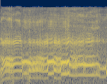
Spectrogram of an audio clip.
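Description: A cartoon character's voice distorted by an audio effect, drawn out into one long wavering cry that glides up at first and then holds.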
